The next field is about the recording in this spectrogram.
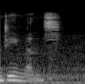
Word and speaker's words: daimon: and others on demons. All agree that the word devil in the text, they are the spirits of devils, is the Greek word daimon, commonly pronounced demon.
